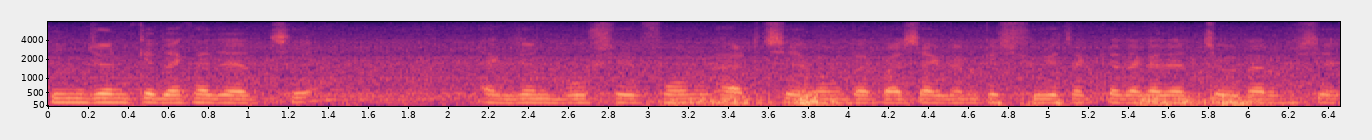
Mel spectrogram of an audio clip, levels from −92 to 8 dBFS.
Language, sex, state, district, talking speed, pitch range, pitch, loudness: Bengali, male, West Bengal, North 24 Parganas, 195 wpm, 135-140 Hz, 140 Hz, -16 LUFS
